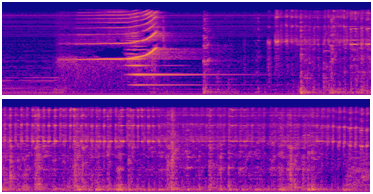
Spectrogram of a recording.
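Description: Free improvisation on electric violin and prepared piano: a loud, high violin note slides steeply upward about a second in and breaks off. Then comes a scratchy, crackling texture of rapid clicks with a thin high tone held over it.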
